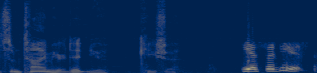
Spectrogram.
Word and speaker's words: Kesha: Do you pronounce it Keisha or Kesha? Keisha. Keisha. Keisha.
